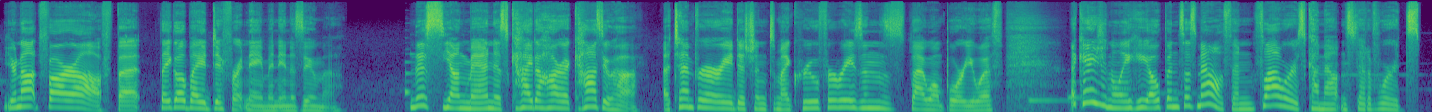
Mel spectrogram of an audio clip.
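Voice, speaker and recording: A woman's voice: fairly high pitch, animated, normal speed, fairly bright tone. A woman voicing a confident adult ship captain in a video game, talking in a bold, wry and teasing way.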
